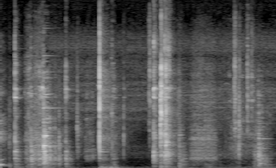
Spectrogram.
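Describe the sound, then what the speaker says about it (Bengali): A gas stove burner is lit in a home kitchen while cooking, giving sharp metallic clicks and clinks in several close bursts, with quiet gaps between them. "চলুন বন্ধুরা, আমি গ্যাসটা জ্বালিয়ে নিচ্ছি।"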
